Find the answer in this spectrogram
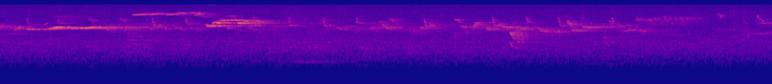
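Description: Several wild birds chirping and calling over a steady outdoor hiss, busiest in the first couple of seconds, with one falling whistle about five seconds in.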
